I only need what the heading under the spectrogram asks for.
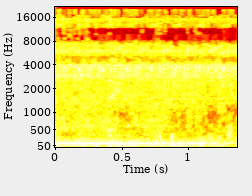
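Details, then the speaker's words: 2008 BMW 335i after fixing a bad misfire caused by coil wires swapped between spark plugs following a valve cover gasket job. A steady, smooth engine hum with no stumble or miss; it now runs well. "335i got this one on this field and now it's running good so he's happy"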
